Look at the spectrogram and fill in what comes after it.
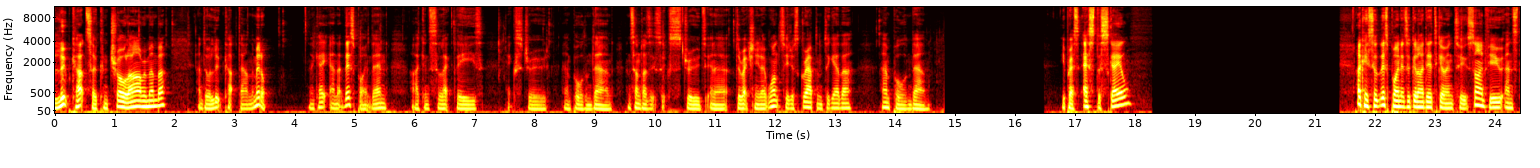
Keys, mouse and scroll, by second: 0.8 ctrl+r, 6.0 a, 6.2 b, 8.3 e, 11.0 g, 12.8 a, 12.9 b, 13.6 g, 14.9-16.2 typing, 18.6-20.7 typing, 20.4 click, 23.2 KP_3.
